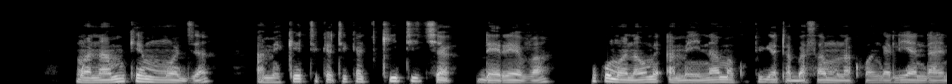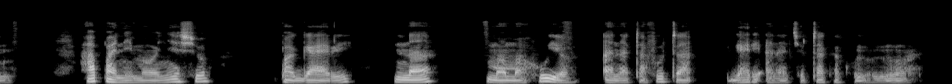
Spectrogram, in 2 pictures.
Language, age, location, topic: Swahili, 25-35, Nairobi, finance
